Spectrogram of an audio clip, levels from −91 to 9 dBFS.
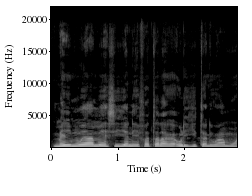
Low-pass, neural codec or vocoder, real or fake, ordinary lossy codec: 19.8 kHz; none; real; none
